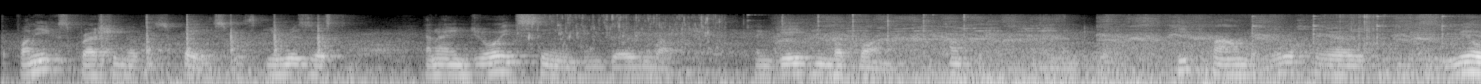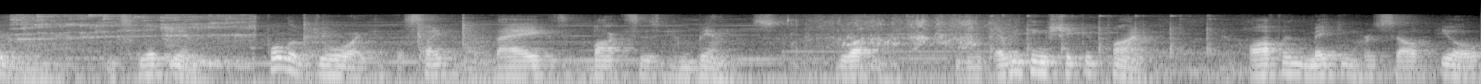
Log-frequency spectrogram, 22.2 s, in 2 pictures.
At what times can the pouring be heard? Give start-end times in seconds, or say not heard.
3.9-5.5, 11.2-13.1, 16.9-18.8.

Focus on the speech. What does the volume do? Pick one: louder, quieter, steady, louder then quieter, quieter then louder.
louder.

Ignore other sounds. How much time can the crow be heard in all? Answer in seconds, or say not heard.
6 s.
